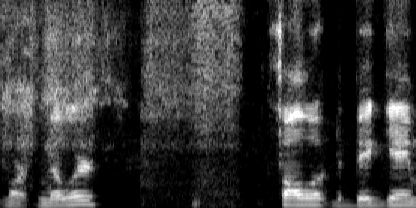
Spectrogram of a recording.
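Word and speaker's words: Mark Millar: the next number but Martin Miller is back or how he pronounces it Mark Miller follow up the big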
